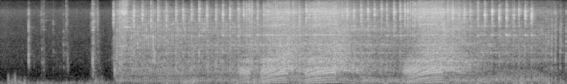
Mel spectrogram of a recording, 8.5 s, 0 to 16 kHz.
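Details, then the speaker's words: New Stihl SH 86 / BG 86 blower-vacuum on first start-up, not yet broken in: quick throttle blips whose pitch climbs sluggishly, not sounding powerful at top end; owner suspects the low jet is a fraction lean; hesitant throttle pickup. "fraction lean on the low jet i'd say it's not quite fully picking up"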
